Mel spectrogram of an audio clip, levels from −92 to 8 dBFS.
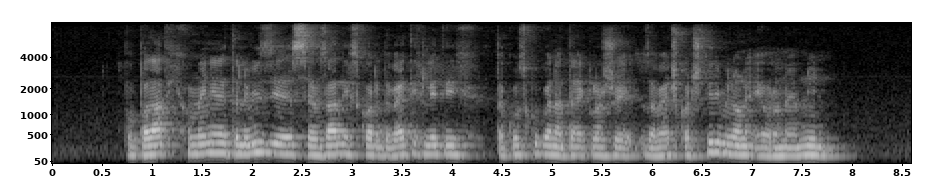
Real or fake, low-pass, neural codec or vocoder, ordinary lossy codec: real; none; none; none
